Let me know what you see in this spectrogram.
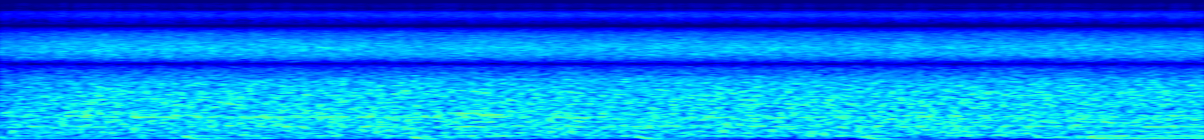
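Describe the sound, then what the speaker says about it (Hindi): Waterfalls and flowing streams at Pir Ghaib, a dense, constant roar of rushing water, loud and close, with no pauses and no voices. "गुनगुनाती आबशारें, चश्मों और झरनों से चमचम करता साफ शफाफ पानी"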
